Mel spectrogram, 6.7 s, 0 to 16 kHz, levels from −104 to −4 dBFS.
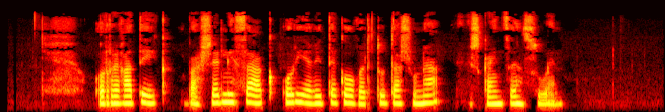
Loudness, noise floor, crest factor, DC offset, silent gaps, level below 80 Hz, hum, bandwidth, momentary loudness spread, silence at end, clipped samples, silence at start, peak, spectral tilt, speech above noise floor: -27 LUFS; -73 dBFS; 20 dB; under 0.1%; none; -74 dBFS; none; 11.5 kHz; 14 LU; 1.05 s; under 0.1%; 0.5 s; -8 dBFS; -5 dB/octave; 46 dB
